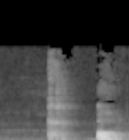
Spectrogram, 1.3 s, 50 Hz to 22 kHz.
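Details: 9-month-old baby being goofy: two short, forced cough-like bursts, the second louder; a deliberate playful fake cough, not an illness cough.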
